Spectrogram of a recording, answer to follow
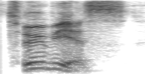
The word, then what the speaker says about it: Tobias: It's Tobias. According to Pradeep, who did a pronunciation episode.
